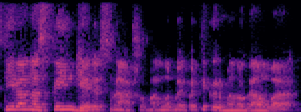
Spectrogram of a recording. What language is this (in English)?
Lithuanian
